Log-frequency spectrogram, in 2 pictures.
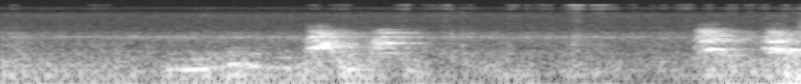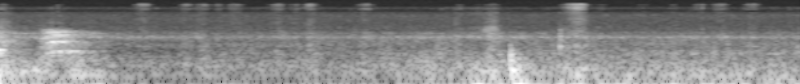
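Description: Dogs barking faintly, a couple of short barks about a second and a half in and a quick run of three about three and a half seconds in.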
